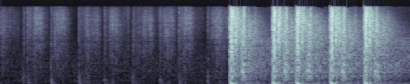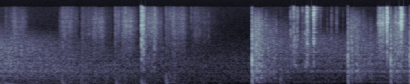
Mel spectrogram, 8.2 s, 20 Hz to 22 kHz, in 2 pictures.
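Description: Gunfire from other players in the battle-royale game H1Z1 King of the Kill: a loud burst of several rapid shots, then a ringing decay, a quieter pause, and a few more scattered shots near the end, with no talking.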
